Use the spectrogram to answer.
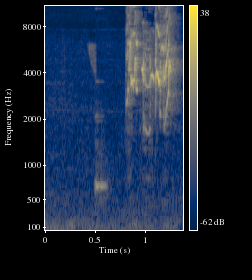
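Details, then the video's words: Lovebirds, green Fischer's and lutino pairs freed from the cage with others: a short thin tone, then a dense loud burst of harsh, scratchy chirping. "Love Birds Singing And Chirping Sounds"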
